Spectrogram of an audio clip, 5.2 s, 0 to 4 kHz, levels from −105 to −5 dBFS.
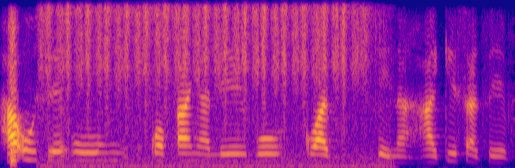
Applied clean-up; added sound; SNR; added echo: none; Rattle (instrument); 14 dB; none.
